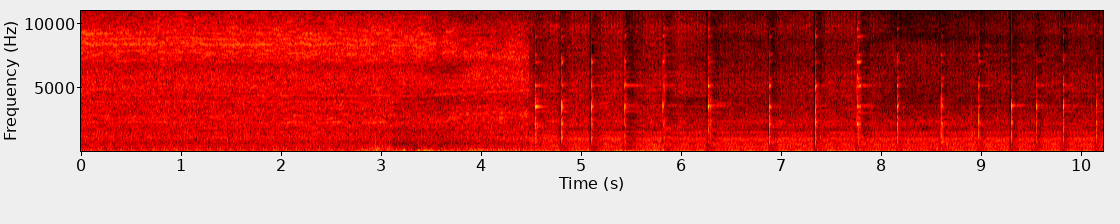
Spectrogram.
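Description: A handheld angle grinder grinds steel with a steady high hiss, and it stops about four and a half seconds in. Then a hammer taps the steel parts of a weld-on quick-attach plate, giving sharp metal knocks, about two or three a second, as the pieces are knocked into place.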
